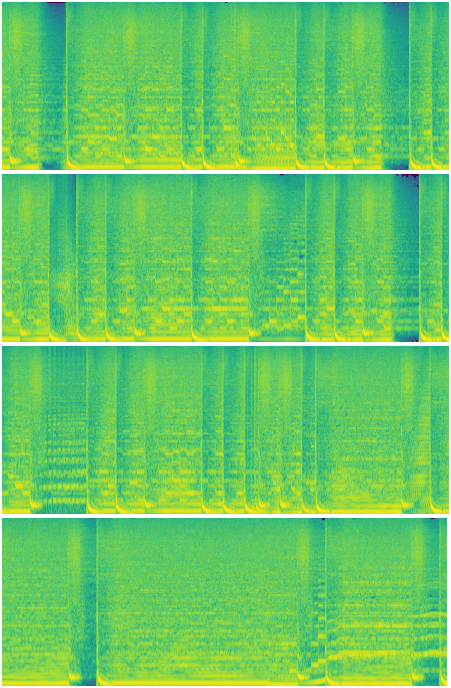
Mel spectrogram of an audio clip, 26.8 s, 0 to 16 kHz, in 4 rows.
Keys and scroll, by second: 8.0 ctrl+a, 8.6 ctrl+c, 14.1 ctrl+v.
